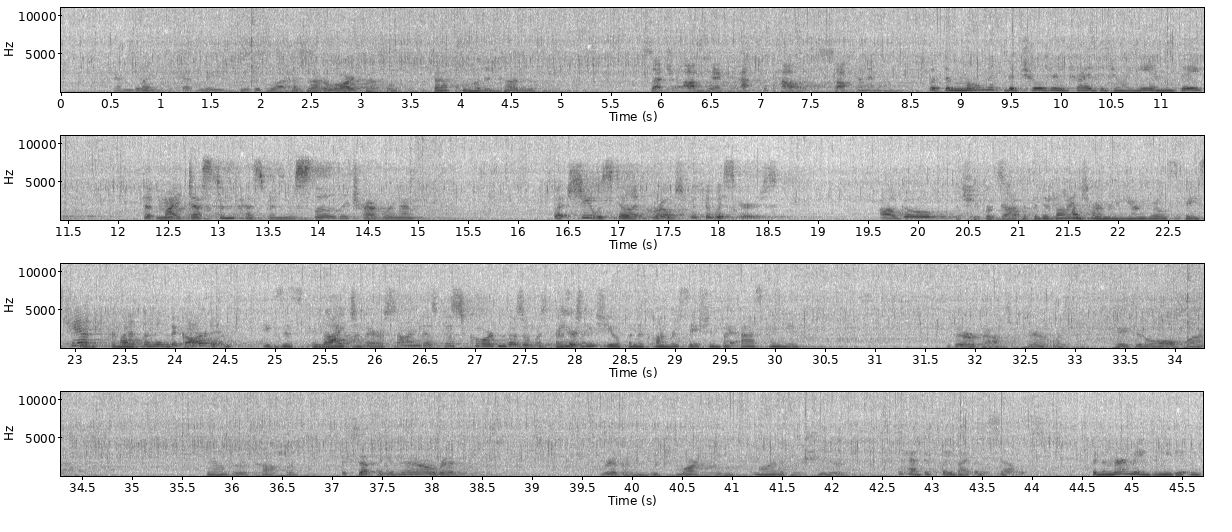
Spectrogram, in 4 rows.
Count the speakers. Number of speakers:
nine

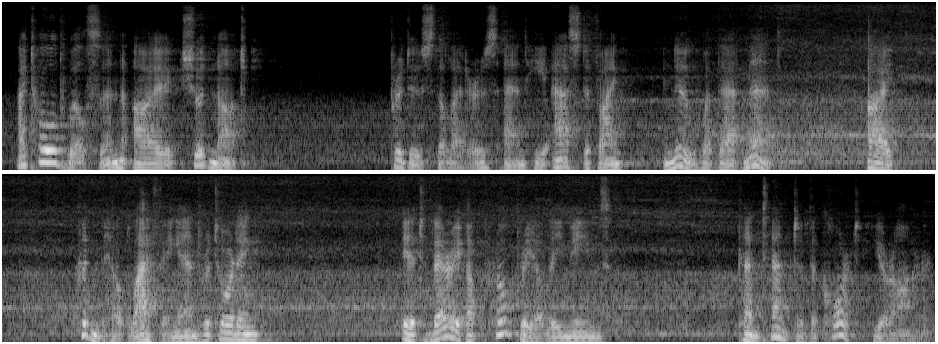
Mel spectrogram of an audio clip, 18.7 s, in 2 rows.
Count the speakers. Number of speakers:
one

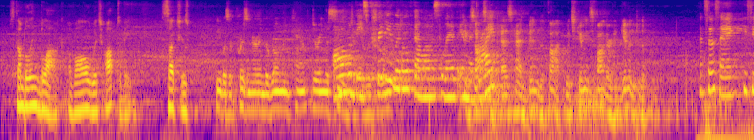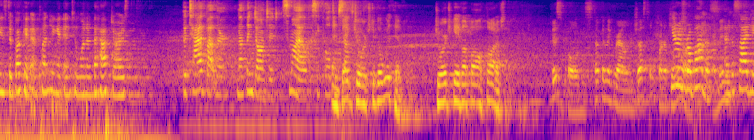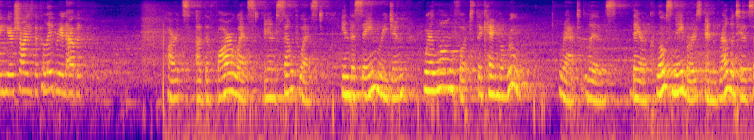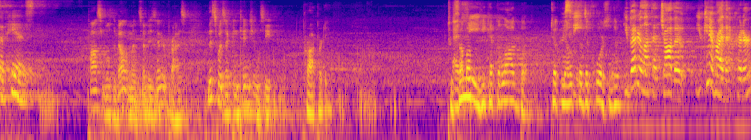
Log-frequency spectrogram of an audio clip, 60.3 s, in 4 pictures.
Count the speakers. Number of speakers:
nine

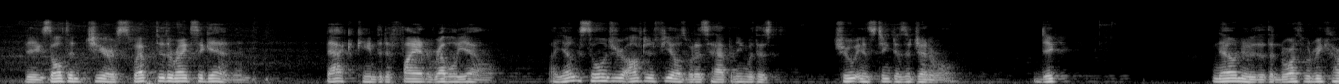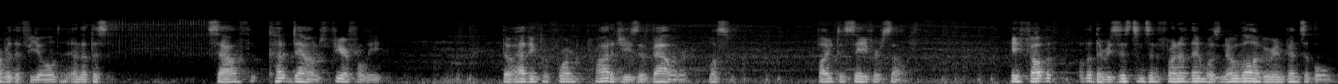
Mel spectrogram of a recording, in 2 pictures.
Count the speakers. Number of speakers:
one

